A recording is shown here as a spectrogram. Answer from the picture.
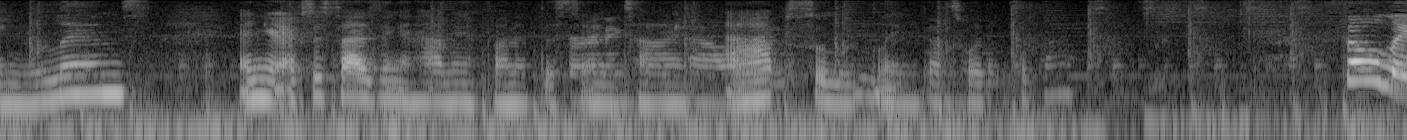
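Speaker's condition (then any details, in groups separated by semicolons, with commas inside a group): No condition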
